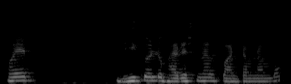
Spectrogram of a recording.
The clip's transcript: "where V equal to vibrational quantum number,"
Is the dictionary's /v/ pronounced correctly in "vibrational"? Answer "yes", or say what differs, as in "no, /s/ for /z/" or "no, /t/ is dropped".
no, /b/ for /v/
